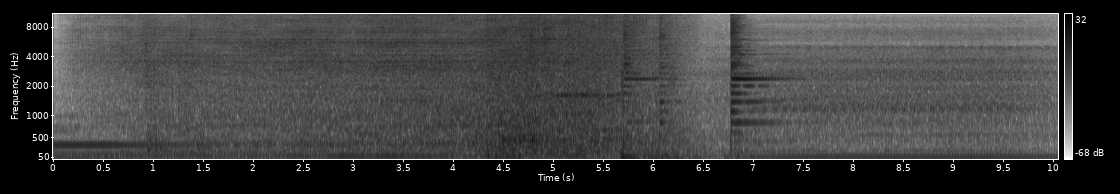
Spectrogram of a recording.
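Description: Produced intro sound design: a steady low rumble under a whoosh that swells to a heavy impact about six seconds in. A second, ringing hit comes about a second later, and the low rumble carries on.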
